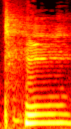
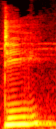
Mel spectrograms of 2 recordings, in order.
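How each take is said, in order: First: The t sound has a puff of air. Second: The t sound is plain, without a puff of air. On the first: The speaker calls it right. "ठी सही है" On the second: The speaker calls it wrong. "टी गलत है"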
